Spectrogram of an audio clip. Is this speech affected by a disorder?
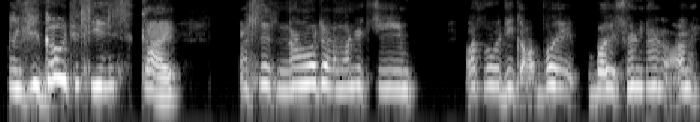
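Yes: cerebral palsy.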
